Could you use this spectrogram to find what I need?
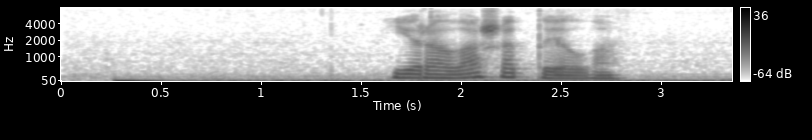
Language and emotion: Russian, neutral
